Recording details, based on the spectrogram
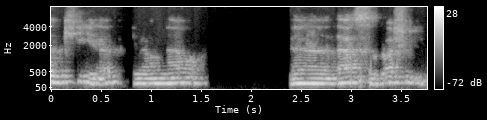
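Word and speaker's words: Kyiv: We used to call it Kiev, now that's the Russian pronunciation. Now it's Kiev, which is the Ukrainian pronunciation.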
